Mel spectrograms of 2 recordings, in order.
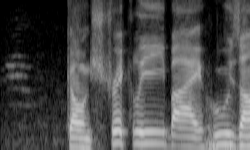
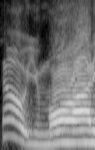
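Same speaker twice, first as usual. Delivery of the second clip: loud, higher-pitched scolding; mock exasperation; 5 semitones higher, 5 dB louder than usual. Co-host correcting a botched quote, mock exasperation.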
